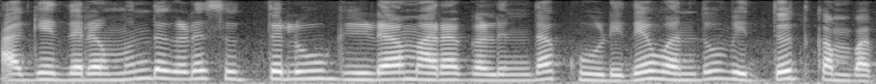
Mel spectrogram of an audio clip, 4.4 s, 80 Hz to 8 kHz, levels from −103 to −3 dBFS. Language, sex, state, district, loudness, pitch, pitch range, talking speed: Kannada, female, Karnataka, Mysore, -14 LUFS, 240 Hz, 225-260 Hz, 150 wpm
